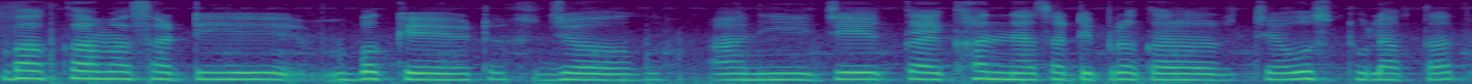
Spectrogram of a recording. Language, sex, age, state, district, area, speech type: Marathi, female, 18-30, Maharashtra, Osmanabad, rural, spontaneous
